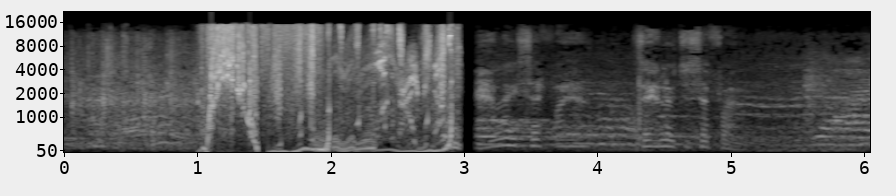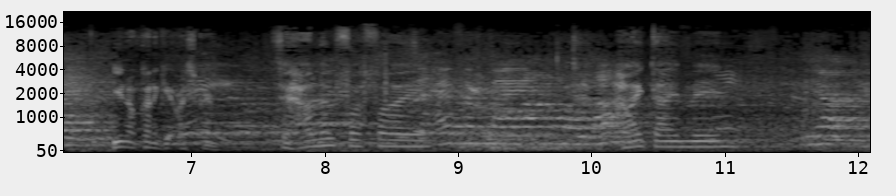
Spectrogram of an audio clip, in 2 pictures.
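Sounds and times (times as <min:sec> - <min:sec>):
heavy bass beat: 0:01.0 - 0:03.0
record scratching: 0:01.0 - 0:03.0.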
